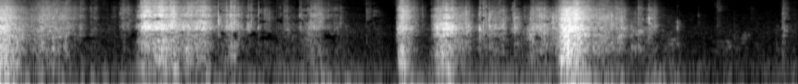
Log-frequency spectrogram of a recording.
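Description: Clothes rustle as they are handled.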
